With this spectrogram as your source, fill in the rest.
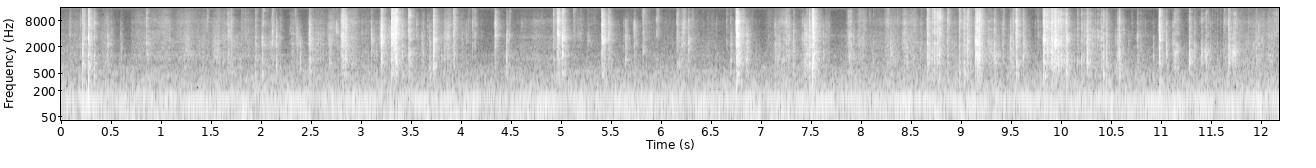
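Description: Crinkly peeling and picking of Cricut vinyl during weeding for a Valentine gnome mug design, with soft scattered crackles and small ticking snaps at a close, quiet level over a steady low hum, no talking.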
